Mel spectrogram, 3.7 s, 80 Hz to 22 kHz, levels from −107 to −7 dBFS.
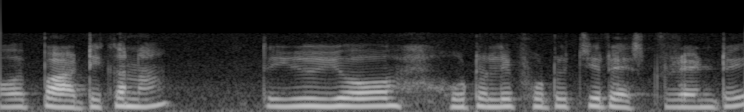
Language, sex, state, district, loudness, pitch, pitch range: Garhwali, female, Uttarakhand, Tehri Garhwal, -39 LUFS, 230 Hz, 220-245 Hz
